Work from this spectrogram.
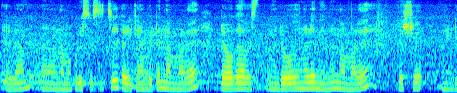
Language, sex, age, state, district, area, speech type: Malayalam, female, 30-45, Kerala, Alappuzha, rural, spontaneous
